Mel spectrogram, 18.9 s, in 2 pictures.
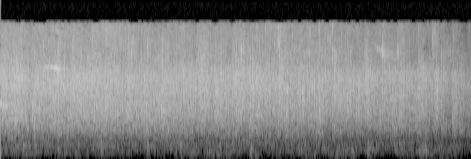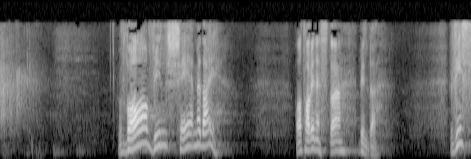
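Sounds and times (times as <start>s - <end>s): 
audience applause: 0.0s - 10.2s
speech: 11.9s - 13.9s, 15.4s - 17.1s, 18.4s - 18.8s.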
